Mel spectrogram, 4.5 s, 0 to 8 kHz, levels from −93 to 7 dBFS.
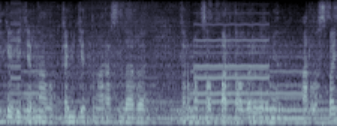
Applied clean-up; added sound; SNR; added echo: none; Keyboard (musical); 4 dB; reverberation time 1.8 s.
